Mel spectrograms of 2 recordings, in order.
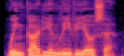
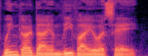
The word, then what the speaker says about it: Wingardium Leviosa: Wingardium Leiosa, he shouted, waving his arms like a windmill. You're saying it wrong, Narudo heard Hermione snap. It's Wingard Leviioa. Make the gar nice and long.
